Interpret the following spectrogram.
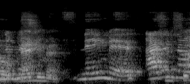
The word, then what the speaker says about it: Namath: Did you just say math? No, Namath.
